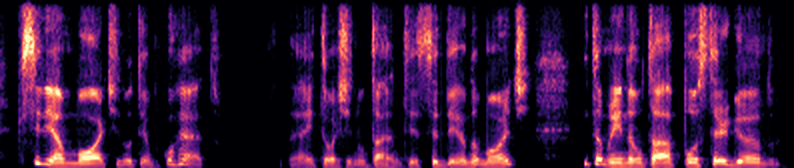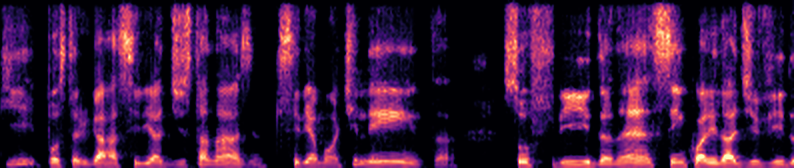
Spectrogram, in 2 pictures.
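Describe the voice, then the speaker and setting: A man's delivery is fairly quick and full of lively intonation. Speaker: university lecturer, physiotherapist. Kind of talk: online class lecture. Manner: hesitant, many fillers.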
